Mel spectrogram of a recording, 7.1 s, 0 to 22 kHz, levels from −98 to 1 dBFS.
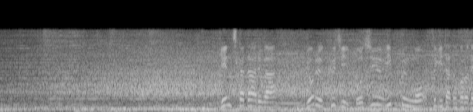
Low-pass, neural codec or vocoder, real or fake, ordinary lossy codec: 7.2 kHz; none; real; none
